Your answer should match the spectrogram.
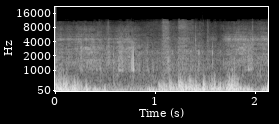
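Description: Wind buffeting an action-camera microphone over choppy sea, with small clicks and knocks while a spinning reel is cranked against a hooked fish on a bent rod.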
